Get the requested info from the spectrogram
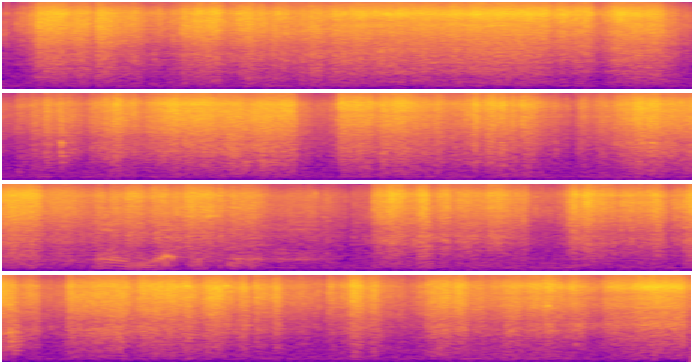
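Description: Plastic bags crinkling and rustling loudly close by as they are handled and unwrapped, in an almost continuous run broken by a few short pauses.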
